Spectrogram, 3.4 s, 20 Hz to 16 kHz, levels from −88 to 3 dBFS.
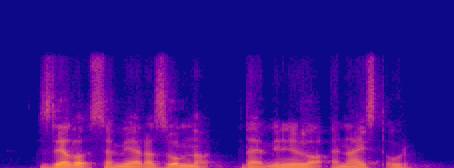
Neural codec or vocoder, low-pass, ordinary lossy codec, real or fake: codec, 16 kHz in and 24 kHz out, 0.8 kbps, FocalCodec, streaming, 65536 codes; 10.8 kHz; none; fake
